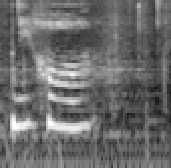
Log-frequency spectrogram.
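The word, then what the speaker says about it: 日本: refers to them yeah japan is nihon and it's there's an end at the end i just pronounced that very faintly i'm gonna gulp this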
